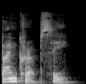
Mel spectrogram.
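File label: "bankruptcy", British English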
